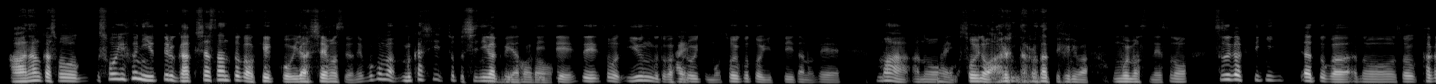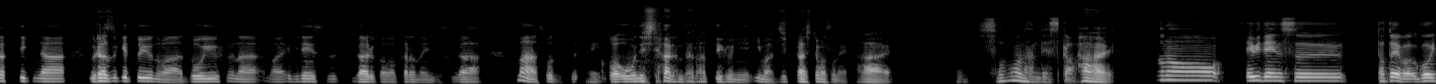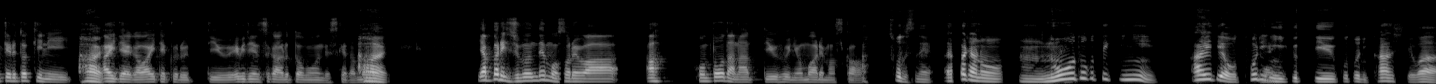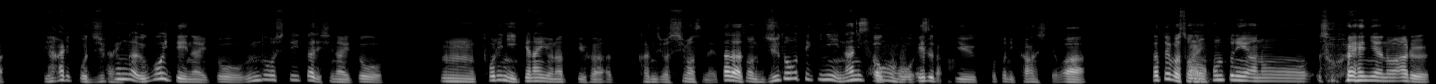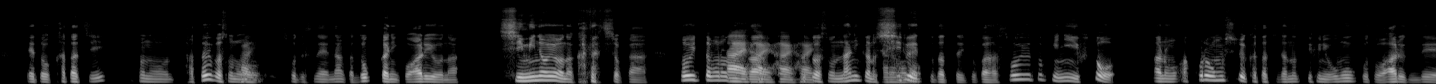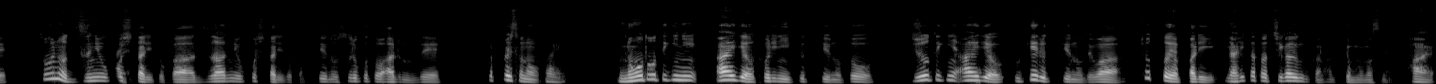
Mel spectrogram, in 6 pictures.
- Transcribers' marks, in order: laughing while speaking: "あるんだろうなって"; in English: "エビデンス"; laughing while speaking: "往々にしてあるんだなっていう風に"; other background noise; laughing while speaking: "そこら辺に"; unintelligible speech
- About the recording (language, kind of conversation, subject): Japanese, podcast, 創作のアイデアは普段どこから湧いてくる？
- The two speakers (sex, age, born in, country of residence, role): male, 20-24, Japan, Japan, host; male, 40-44, Japan, Japan, guest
